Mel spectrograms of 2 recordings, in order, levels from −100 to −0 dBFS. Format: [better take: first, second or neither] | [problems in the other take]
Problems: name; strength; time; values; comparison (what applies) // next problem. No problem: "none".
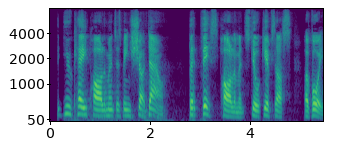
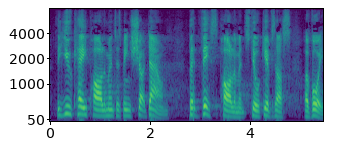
second | noise reduction (neural mask model DeepFilterNet 3)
